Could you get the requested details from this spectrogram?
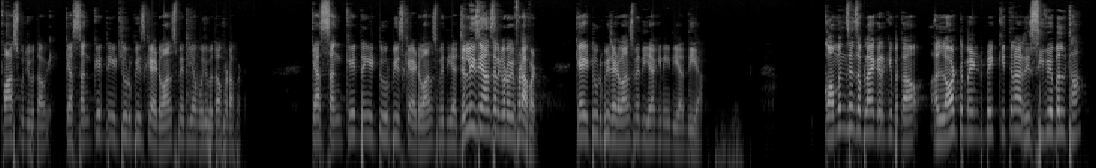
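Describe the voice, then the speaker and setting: Male lecturer from India, slightly high voice, dry close sound, playful and pushy with questions. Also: no room sound, low-quality recording. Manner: teasing, repeats questions and urges quick answers; mixes Hindi with English accounting terms. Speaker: commerce teacher. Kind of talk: live online accounting lecture.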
